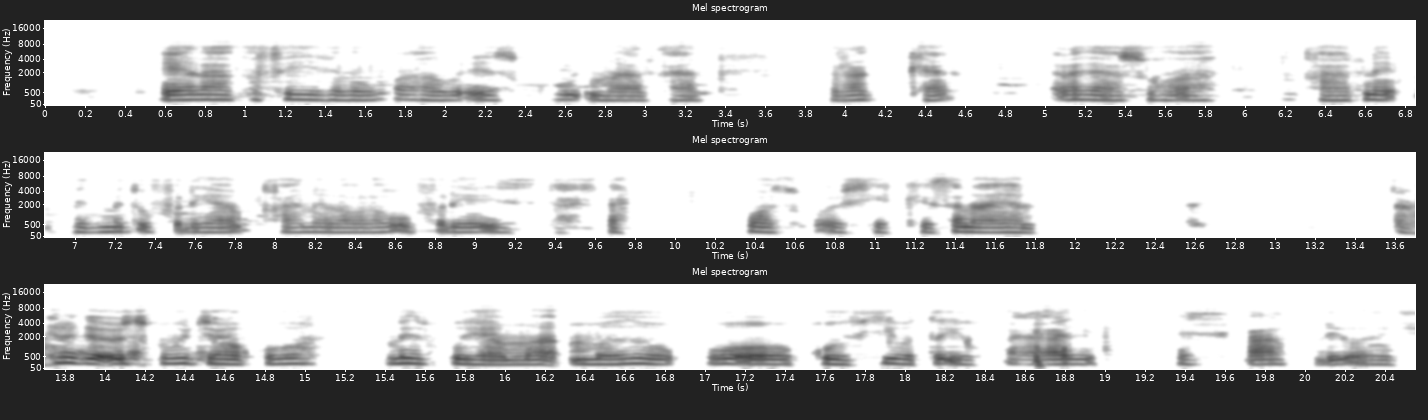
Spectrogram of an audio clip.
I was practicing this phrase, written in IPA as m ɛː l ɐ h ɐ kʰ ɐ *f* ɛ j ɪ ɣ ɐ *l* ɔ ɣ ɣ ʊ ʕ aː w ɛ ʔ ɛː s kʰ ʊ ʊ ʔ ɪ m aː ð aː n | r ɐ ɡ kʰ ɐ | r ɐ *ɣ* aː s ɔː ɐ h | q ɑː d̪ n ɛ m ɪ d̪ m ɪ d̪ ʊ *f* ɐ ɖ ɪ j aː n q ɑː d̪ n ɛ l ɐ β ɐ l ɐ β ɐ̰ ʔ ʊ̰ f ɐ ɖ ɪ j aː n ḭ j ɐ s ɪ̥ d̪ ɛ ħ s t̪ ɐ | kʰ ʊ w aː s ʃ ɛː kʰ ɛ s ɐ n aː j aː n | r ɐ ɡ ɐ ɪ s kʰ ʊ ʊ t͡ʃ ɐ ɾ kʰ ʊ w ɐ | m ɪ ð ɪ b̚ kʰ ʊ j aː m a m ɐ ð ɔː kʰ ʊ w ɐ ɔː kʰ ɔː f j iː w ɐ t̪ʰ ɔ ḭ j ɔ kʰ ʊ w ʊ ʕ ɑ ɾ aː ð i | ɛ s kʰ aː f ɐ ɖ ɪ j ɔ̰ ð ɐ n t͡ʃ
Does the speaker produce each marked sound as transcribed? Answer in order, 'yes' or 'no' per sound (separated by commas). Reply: yes, yes, yes, yes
